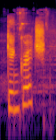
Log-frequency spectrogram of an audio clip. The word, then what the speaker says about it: Grich: Steph uh Grich, is that how you say it? Yeah, that's right.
